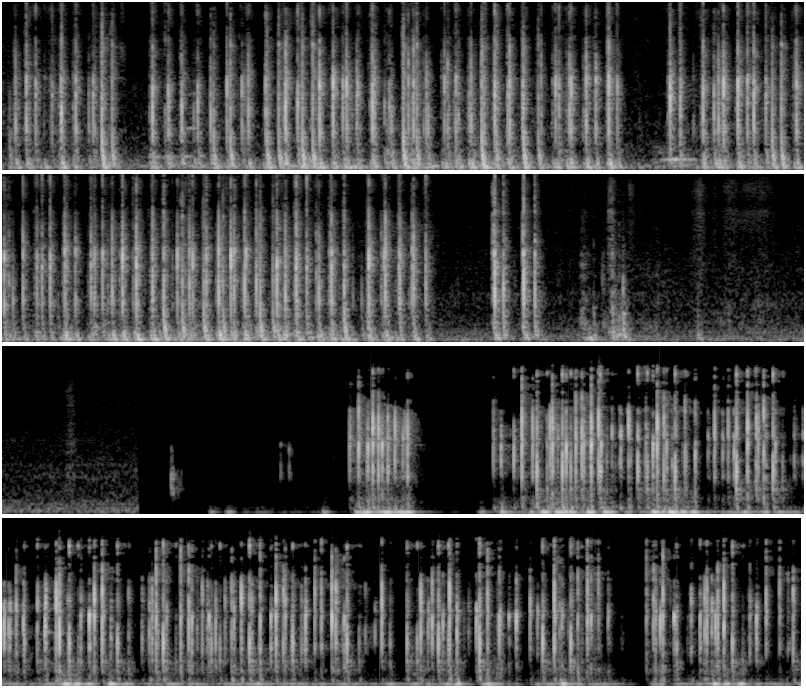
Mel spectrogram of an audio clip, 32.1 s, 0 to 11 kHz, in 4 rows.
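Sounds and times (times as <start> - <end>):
mechanical keyboard typing: 0.0 - 13.5, 19.5 - 20.2, 21.0 - 32.0.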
